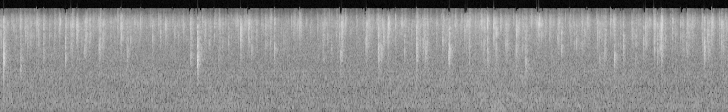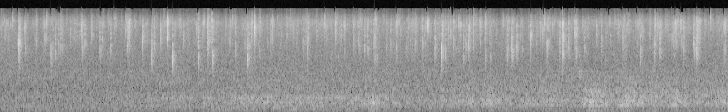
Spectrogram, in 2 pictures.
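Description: Steady rain falling on a wet paved street and puddles, with many close raindrops tapping sharply over the hiss. A lower rushing noise swells over the last ten seconds.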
